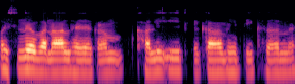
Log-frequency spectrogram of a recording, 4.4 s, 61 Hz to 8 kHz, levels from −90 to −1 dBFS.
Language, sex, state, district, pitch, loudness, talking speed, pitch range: Magahi, male, Bihar, Lakhisarai, 130 Hz, -18 LUFS, 160 wpm, 125-135 Hz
